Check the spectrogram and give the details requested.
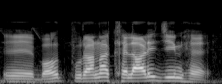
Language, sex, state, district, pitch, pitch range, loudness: Hindi, male, Chhattisgarh, Sarguja, 150 Hz, 125-155 Hz, -18 LUFS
